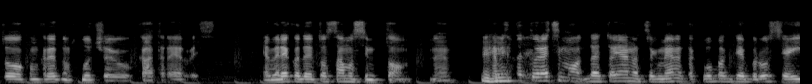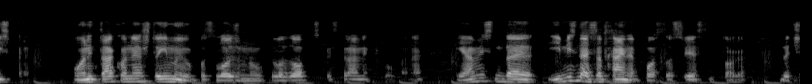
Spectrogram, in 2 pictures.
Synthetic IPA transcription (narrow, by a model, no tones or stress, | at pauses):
t̪okoŋkɾe̞t̪nomslˠut͡ʃajukat̪aɾḛɾʋḛjs | jaːbiɾe̞kaod̪aje̞t̪o̞ːsamosimp̚t̪o̞̰ːmnejaːmislimd̪ajet̪oɾe̞t̪simo̞d̪ajet̪ojed̪anod̪se̞ɡme̞nat̪aklˠuːbaɡd̪ʲjebɾusijaispɾata | o̞nit̪ako̞ne̞ʃ̬t̪o̞imajuposlˠo̞ʒenoufilˠozo̞fiskojst̪ɾa̰ːniklˠṵːbanḛ | jaːmislimd̪ajeimislimd̪ajesad̪xajneɾpo̞st̪aosʋjḛst̪nt̪o̰ɡa̰ | d̪at͡ʃ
